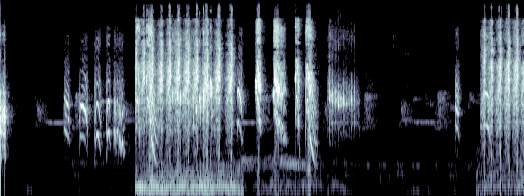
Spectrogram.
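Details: Lure recording of grey-cheeked bulbul for bird trapping: a few short scratchy notes and thin whistles, then long runs of loud, harsh, rasping chatter broken by sharp squawks, a pause with faint whistles, and a final chattering burst.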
